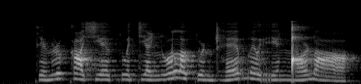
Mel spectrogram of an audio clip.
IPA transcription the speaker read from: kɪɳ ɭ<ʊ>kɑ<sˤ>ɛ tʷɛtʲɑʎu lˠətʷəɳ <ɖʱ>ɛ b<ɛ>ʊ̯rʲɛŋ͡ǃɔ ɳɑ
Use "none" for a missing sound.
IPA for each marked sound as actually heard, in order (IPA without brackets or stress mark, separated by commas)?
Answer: ʊ, sʲ, ɖʱ, ɛ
